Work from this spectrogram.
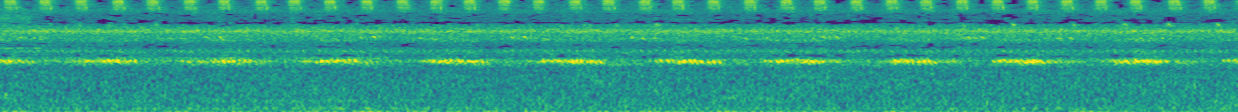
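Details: Crickets chirping in the evening outside by a deck: a steady series of short, high, even pulses, about ten in six seconds, over a constant broad hiss of background noise.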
